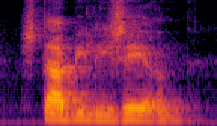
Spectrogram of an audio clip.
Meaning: 1. to stabilize (make stable) 2. to stabilize (become stable)
- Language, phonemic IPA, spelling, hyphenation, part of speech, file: Dutch, /staː.bi.liˈzeː.rə(n)/, stabiliseren, sta‧bi‧li‧se‧ren, verb, Nl-stabiliseren.ogg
